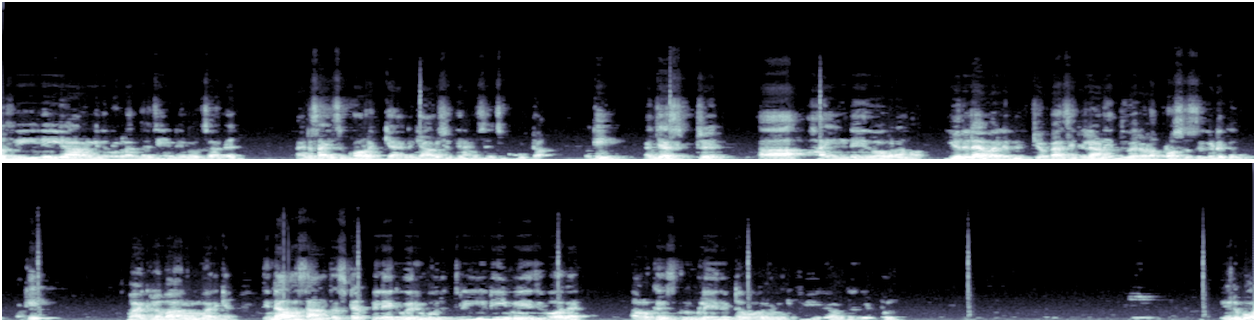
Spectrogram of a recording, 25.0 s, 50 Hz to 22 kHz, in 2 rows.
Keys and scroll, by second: 5.8 ctrl+-, 13.6 ctrl+=, 13.7 ctrl+=, 14.8 ctrl+=.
